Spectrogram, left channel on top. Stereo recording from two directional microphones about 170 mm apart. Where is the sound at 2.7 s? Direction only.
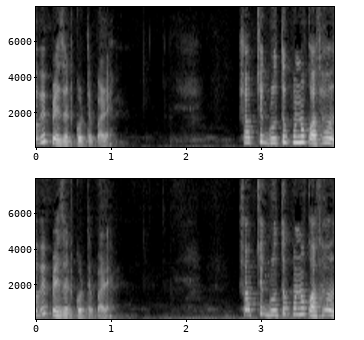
25° left (ahead or behind).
